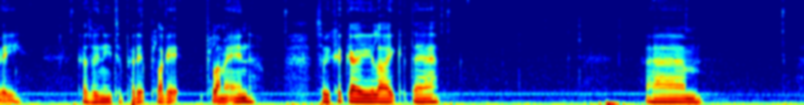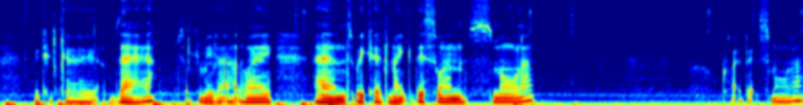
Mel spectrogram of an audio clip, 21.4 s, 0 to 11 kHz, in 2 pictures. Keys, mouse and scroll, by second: 1.8 click, 4.2 middle click, 5.8 click, 6.8 middle click, 9.1 click, 11.4 Delete, 14.6 click, 15.1 shift+middle click, 16.4 click, 18.3 click, 20.7 click.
